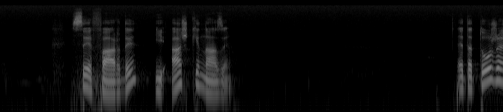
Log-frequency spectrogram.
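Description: A man speaks calmly into a microphone, pausing between phrases.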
